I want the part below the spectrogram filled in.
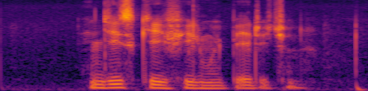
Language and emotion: Russian, neutral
